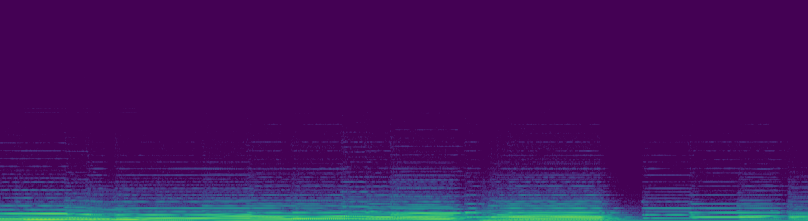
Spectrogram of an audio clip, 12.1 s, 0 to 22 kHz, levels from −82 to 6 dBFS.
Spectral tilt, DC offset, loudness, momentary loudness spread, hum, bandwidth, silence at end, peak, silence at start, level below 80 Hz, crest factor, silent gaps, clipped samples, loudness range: -11 dB/octave; under 0.1%; -18 LUFS; 12 LU; none; 5.6 kHz; 0 s; -4 dBFS; 0 s; -36 dBFS; 14 dB; none; under 0.1%; 3 LU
